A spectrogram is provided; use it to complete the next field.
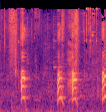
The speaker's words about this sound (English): Look at this adorable dog.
